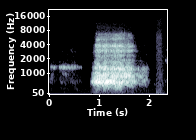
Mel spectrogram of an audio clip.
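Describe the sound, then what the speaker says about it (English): Deep breathing during a yoga session: a faint inhale, then a long, loud, airy exhale lasting about a second, ending in a quieter short breath, close and alone. "Let's take a deep breath in and then a deep breath out and let it go."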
